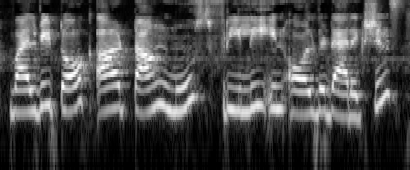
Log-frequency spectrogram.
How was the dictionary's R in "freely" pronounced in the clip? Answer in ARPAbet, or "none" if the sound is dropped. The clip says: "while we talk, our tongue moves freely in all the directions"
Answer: R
